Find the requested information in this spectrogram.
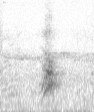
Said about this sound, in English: Uh, oh, yes, she does hear the dogs, but she knows their bark. If it's a hysterical or a bark which is not a normal bark, she knows that perhaps someone's trying to come to the door and she listens out and looks, to make sure there isn't anybody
